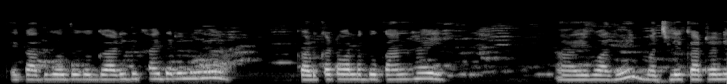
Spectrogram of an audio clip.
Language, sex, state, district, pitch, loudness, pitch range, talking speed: Maithili, female, Bihar, Muzaffarpur, 235 Hz, -20 LUFS, 230-280 Hz, 175 wpm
